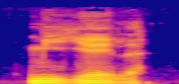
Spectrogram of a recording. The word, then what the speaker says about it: miele: Miele wird es geschrieben. Ausgesprochen wird es natürlich Miele.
